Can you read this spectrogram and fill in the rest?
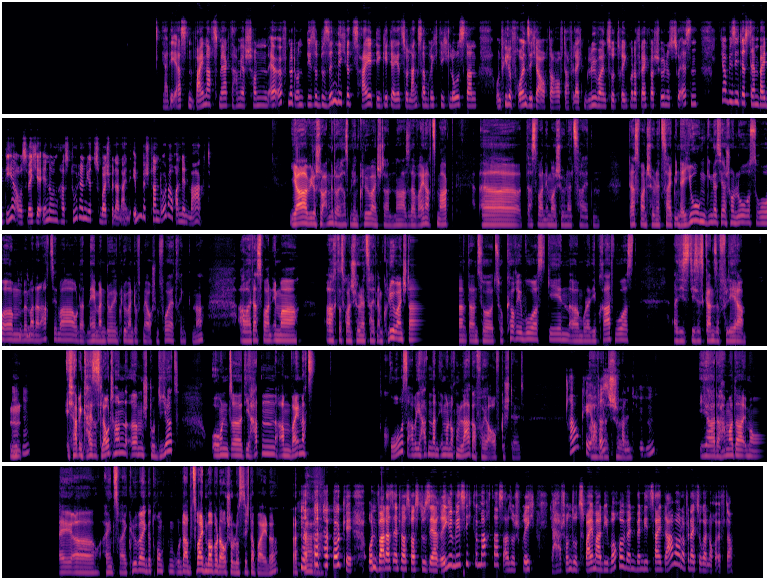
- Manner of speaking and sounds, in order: drawn out: "äh"; distorted speech; unintelligible speech; other background noise; joyful: "und am zweiten war man da auch schon lustig dabei, ne?"; laugh; chuckle; tapping
- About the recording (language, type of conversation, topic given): German, podcast, An welchen Imbissstand oder welchen Markt erinnerst du dich besonders gern – und warum?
